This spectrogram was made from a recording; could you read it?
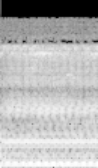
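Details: Washing machine drain water pump tested on a table: even, steady low hum with no rattle, scrape or wobble; pump runs quiet and healthy.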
